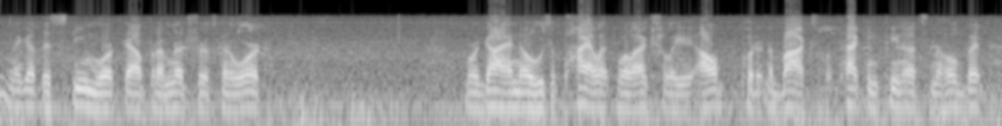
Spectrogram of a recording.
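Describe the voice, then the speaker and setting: Over noticeable background noise, a man with a fairly low voice speaks very fast in a monotone, flat delivery. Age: 60s. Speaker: former anthropologist. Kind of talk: casual video talk. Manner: conversational.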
